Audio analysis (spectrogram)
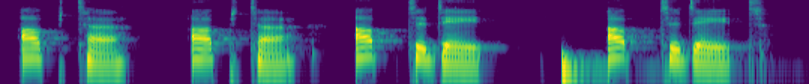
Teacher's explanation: this to will become unstressed because it's a preposition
